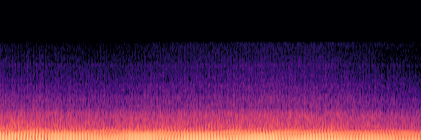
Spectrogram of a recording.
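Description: Cinematic logo-intro sound effect: the deep, steady rumbling tail of a boom hit, which begins to fade out near the end.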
